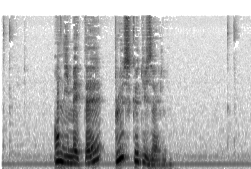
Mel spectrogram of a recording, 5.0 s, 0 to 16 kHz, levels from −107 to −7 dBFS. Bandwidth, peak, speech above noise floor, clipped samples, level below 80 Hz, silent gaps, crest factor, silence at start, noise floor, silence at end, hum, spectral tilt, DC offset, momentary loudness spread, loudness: 11.5 kHz; 0 dBFS; 38 dB; under 0.1%; -52 dBFS; none; 18 dB; 1.1 s; -52 dBFS; 1.6 s; none; -6.5 dB/octave; under 0.1%; 12 LU; -15 LUFS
